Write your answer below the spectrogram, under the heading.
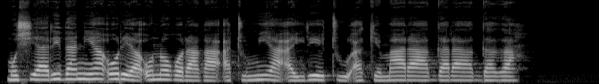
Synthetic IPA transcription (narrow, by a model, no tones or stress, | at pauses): moʃiaɾiðaniaʔoɾeaʔonɔɣɔɾaɣaʔatumiaʔaiɾetuakemaɾaɡaɾaɡaɣa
